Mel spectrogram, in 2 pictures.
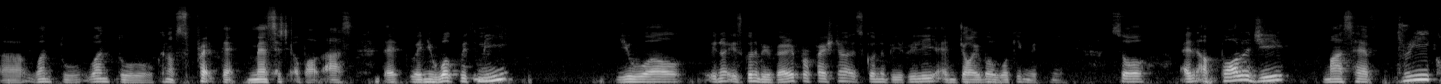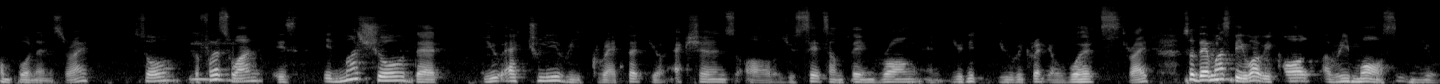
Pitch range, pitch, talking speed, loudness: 110-150 Hz, 120 Hz, 175 wpm, -23 LUFS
